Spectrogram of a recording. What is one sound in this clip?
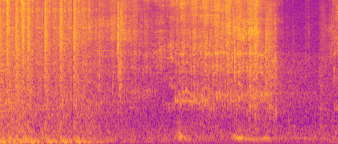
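A heavy rifle is reloaded with metallic clicks.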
